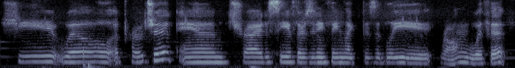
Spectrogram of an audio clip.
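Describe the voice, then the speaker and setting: A woman's voice: mid-range voice, flat delivery, slow pace, darkish tone, clear, resonant tone, low-quality recording. A woman playing a tabletop game, casually narrating and speaking for her character. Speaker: player. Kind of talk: improvised roleplay narration, casual.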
